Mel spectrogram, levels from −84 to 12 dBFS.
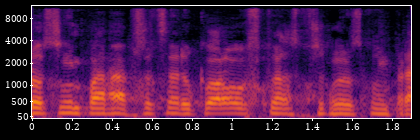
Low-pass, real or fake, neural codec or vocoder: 10.8 kHz; fake; codec, 24 kHz, 1.5 kbps, HILCodec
